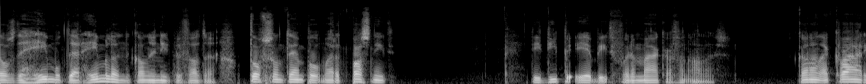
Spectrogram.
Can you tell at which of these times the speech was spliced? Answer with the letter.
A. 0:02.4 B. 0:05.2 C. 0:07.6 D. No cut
A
